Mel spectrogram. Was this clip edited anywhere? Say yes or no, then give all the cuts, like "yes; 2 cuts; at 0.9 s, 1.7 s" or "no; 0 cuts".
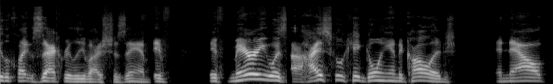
yes; 2 cuts; at 1.5 s, 2.8 s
